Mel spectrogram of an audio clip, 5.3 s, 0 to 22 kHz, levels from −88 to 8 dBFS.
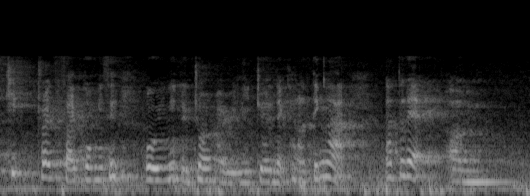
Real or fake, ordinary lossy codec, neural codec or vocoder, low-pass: fake; none; codec, 16 kHz, 16 kbps, FreqCodec, smaller model; none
